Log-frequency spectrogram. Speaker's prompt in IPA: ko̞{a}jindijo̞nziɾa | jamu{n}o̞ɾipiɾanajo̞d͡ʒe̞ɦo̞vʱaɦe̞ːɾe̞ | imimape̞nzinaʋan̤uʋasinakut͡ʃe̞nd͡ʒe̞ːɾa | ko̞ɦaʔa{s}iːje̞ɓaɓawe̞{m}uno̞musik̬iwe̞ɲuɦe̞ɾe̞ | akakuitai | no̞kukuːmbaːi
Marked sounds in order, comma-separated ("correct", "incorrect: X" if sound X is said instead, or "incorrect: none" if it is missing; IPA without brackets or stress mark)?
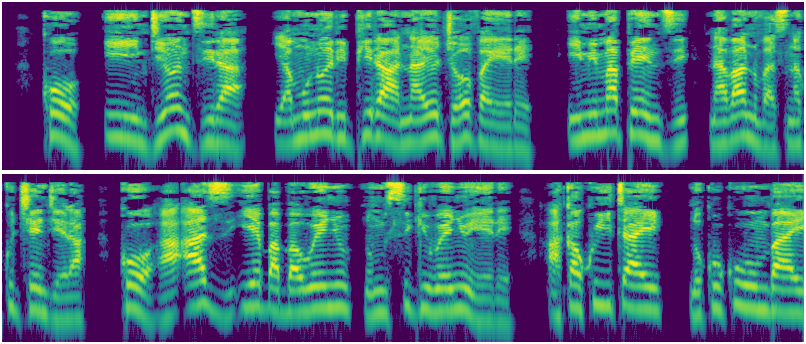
incorrect: i, correct, incorrect: z, incorrect: ɲ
